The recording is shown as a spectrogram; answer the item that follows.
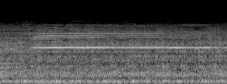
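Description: Live electric rock band holding a sustained droning chord, with a single high steady guitar tone entering about a third of a second in and held until near the end.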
